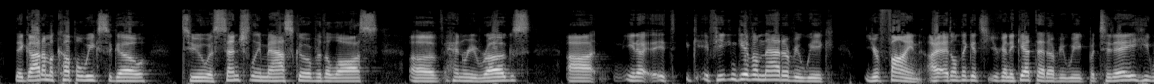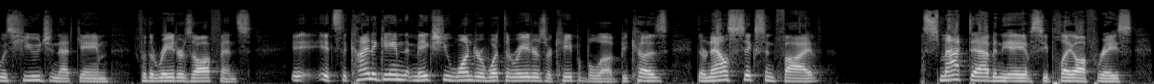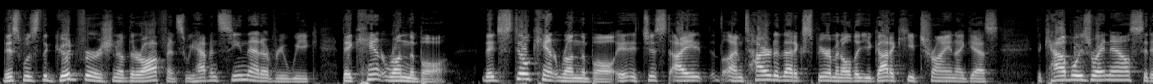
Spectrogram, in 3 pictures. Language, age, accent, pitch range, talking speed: English, 40-59, American, 155-190 Hz, 220 wpm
